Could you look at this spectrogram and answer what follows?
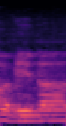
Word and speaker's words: वेद: Home से होमा हो गया, योग से योगा हो गया, आयुर्वेद से आयुर्वेदा हो गया, वेद से वेदा हो गया।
